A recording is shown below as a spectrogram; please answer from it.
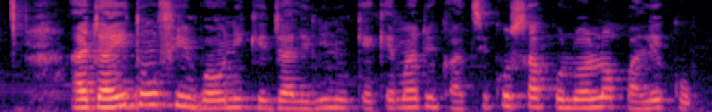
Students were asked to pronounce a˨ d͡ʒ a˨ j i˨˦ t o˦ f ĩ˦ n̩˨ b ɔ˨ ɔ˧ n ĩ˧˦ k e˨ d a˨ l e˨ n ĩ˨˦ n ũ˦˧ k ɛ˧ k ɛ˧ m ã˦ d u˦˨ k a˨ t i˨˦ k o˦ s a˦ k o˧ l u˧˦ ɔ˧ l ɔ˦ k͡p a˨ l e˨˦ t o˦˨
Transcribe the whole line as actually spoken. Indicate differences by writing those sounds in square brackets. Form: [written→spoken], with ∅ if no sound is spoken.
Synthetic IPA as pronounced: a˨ d͡ʒ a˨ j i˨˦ t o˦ f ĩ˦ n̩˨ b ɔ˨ [ɔ˧→o˧] n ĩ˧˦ k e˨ [d→d͡ʒ] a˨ l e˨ n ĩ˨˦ n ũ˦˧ k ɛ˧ k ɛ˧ m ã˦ d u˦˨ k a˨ t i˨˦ k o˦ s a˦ k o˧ l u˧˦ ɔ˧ l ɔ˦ k͡p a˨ l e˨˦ [t→k] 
